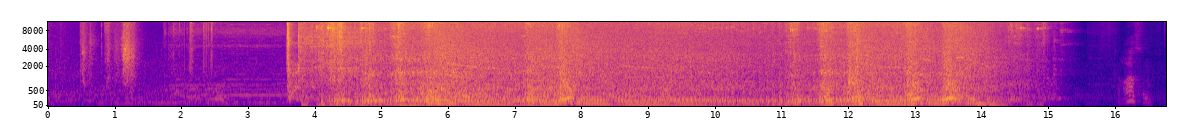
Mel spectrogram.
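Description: A freshly built VW 2165cc Type 1 high-performance engine cranks, catches and runs loudly, revving up and down repeatedly before cutting off, with people talking faintly before it starts.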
